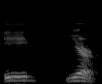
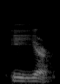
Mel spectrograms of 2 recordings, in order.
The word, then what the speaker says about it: Eadha: Eeyur is spelled Eadha, but it is pronounced Eeyur. Eeyur.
